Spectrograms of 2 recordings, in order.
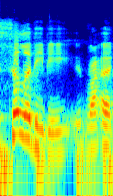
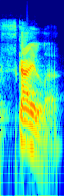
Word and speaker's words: ScyllaDB: But it's ScyllaDB, kind of like silly, but with an A at the end.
